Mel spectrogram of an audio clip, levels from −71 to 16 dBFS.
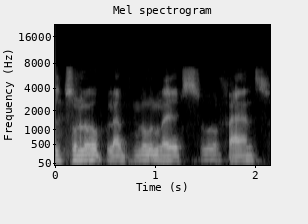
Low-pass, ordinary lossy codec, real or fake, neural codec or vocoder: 7.2 kHz; none; fake; codec, 24 kHz, 1.5 kbps, HILCodec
